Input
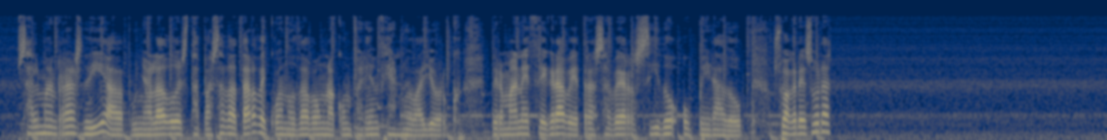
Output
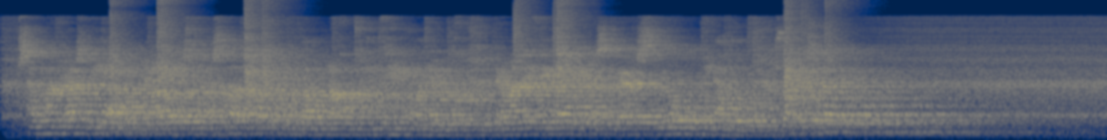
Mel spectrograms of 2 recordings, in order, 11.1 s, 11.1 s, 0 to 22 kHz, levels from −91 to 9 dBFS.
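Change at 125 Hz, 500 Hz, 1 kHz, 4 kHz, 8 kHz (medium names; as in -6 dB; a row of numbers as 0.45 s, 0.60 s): under -20 dB, -2.0 dB, +5.0 dB, +14.0 dB, +10.0 dB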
